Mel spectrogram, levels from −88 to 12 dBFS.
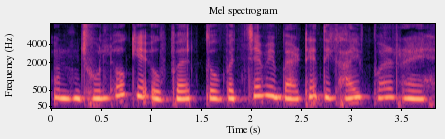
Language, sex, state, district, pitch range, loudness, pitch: Hindi, female, Jharkhand, Garhwa, 245-285 Hz, -13 LUFS, 250 Hz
